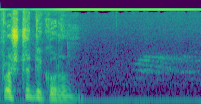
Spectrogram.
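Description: A man speaking for under a second, then a steady low hum with a few faint, brief high tones.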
